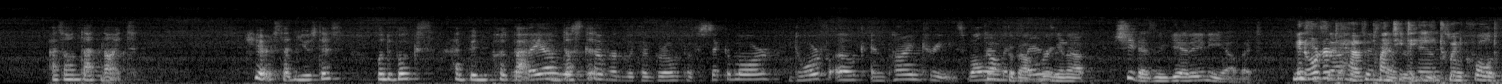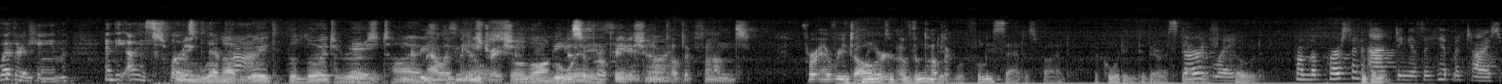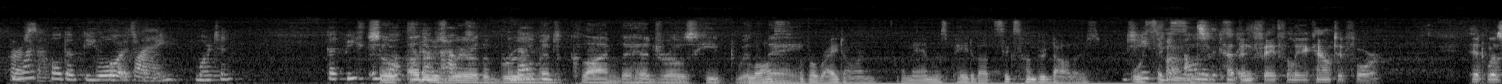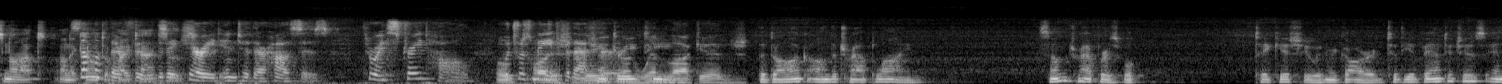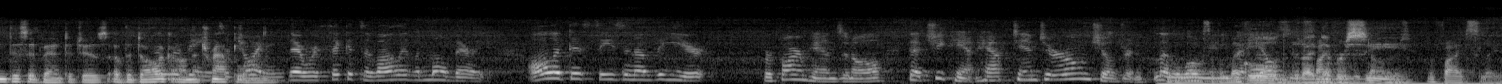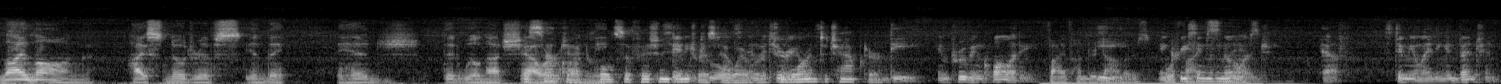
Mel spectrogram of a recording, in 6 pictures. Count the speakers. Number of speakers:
nine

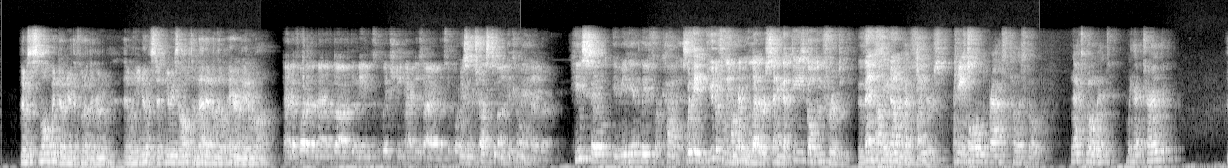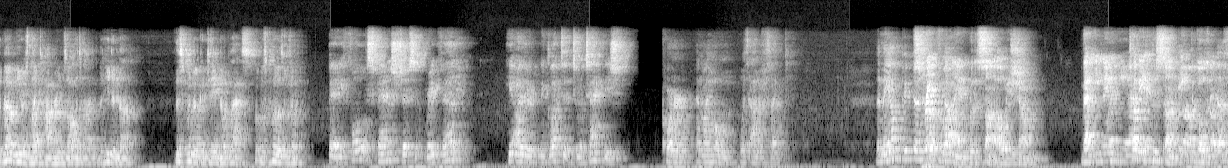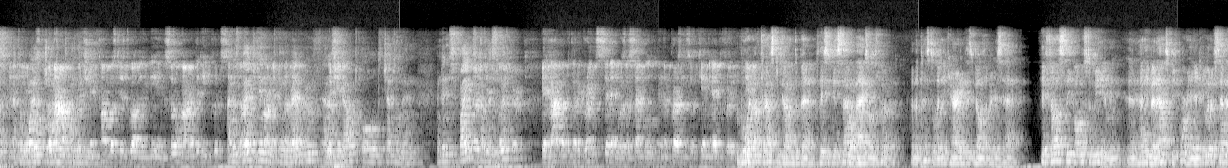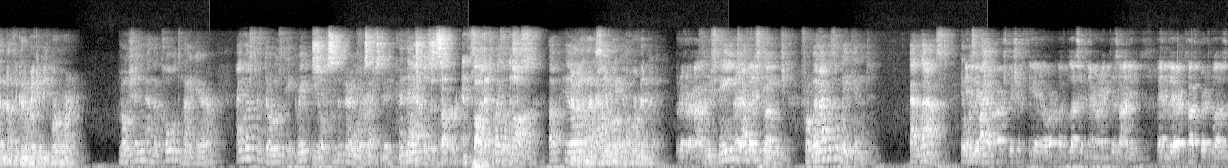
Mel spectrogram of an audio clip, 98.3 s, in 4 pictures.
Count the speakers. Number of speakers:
five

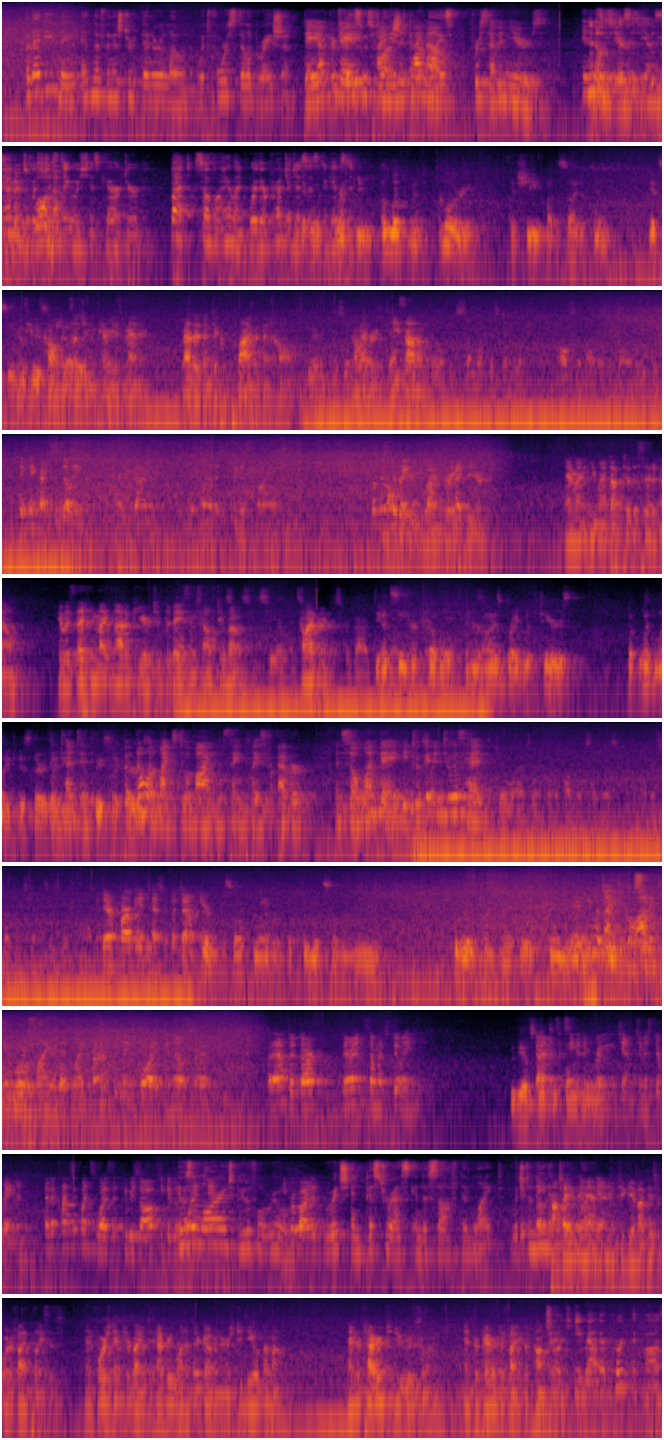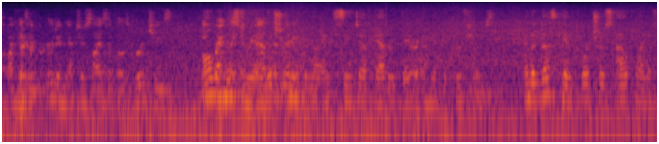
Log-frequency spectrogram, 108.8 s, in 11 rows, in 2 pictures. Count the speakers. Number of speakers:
seven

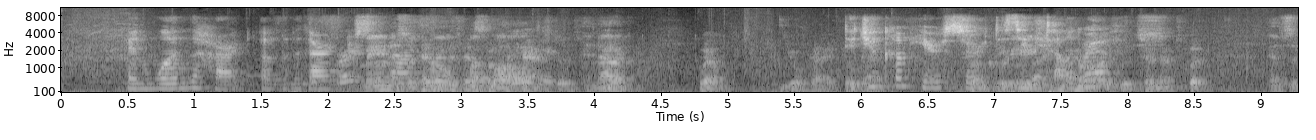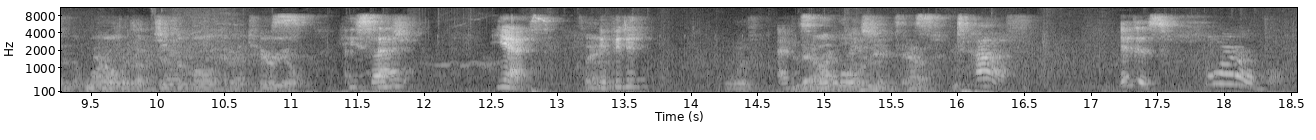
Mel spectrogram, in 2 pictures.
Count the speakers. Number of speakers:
four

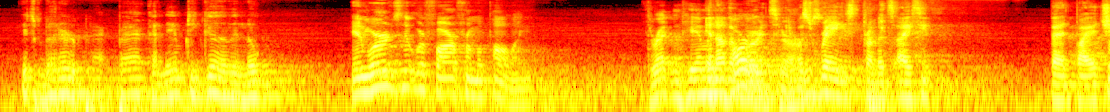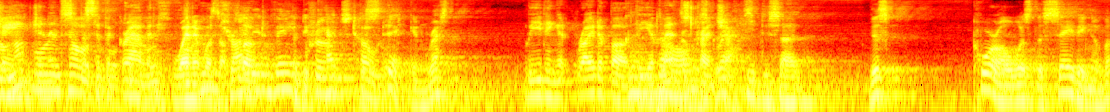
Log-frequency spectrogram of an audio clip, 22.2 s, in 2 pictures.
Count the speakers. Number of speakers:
four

